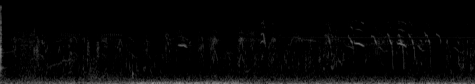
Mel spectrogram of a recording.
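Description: A flock of birds calling: a running string of short chirps and downward-slurred notes, several overlapping, over a low background rumble.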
